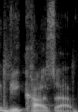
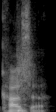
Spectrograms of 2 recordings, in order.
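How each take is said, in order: First: Both syllables of 'because' are said in full. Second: The first syllable of 'because' is dropped. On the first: The speaker calls it wrong. "we don't say because of" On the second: The speaker calls it right. "we say cause of"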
